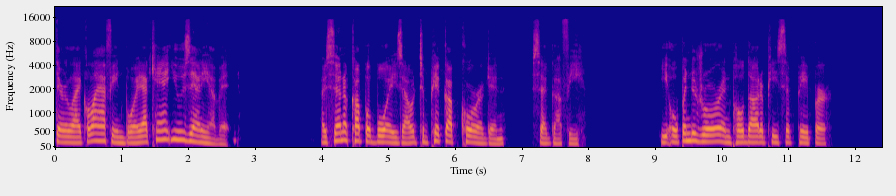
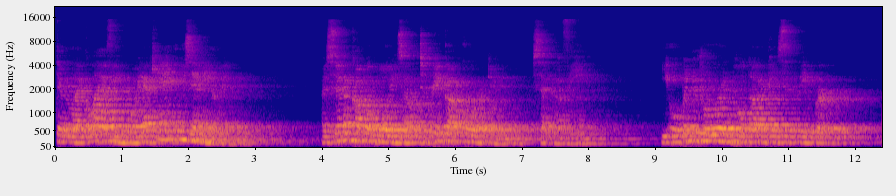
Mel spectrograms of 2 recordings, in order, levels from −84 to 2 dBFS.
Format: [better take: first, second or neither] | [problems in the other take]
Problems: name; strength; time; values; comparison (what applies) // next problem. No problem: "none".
first | room echo; strong; dies away in 2.2 s // off-mic speech; far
